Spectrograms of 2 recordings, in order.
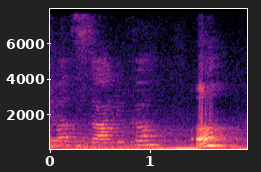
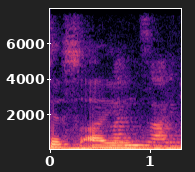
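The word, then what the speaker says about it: من ذلك: Maz zalika. Maz. There's a noon as well. Noon. Yes. Man zalika.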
